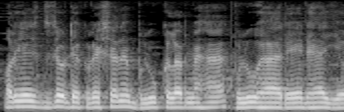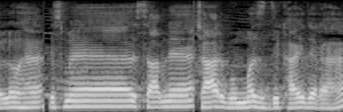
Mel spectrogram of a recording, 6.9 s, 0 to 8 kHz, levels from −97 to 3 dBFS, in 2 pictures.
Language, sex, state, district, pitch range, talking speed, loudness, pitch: Hindi, male, Bihar, Sitamarhi, 130-150 Hz, 210 wpm, -15 LUFS, 135 Hz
